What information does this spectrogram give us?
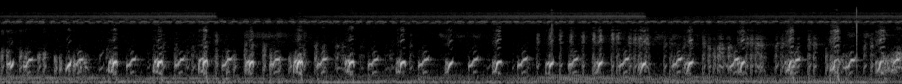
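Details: A calling female white-breasted waterhen gives a long, steady train of about nineteen short, clipped croaking notes, a little over two per second, with a faint continuous hiss behind.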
